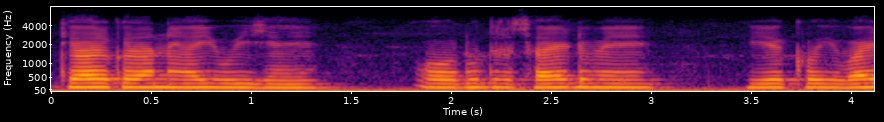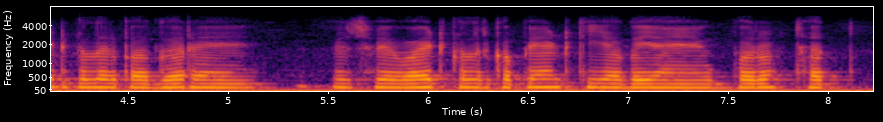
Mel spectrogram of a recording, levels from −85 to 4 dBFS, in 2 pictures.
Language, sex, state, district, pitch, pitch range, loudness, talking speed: Hindi, male, Rajasthan, Bikaner, 140 Hz, 135-140 Hz, -18 LUFS, 195 wpm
